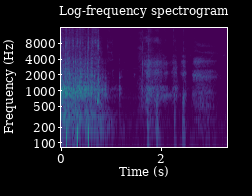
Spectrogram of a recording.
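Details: Wheel Horse 308-8 garden tractor, bargain buy, choked and sprayed with ether: a few sharp firing pops at about four a second, then it coughs, fades and dies instead of catching; not getting fuel, suspected not confirmed.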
